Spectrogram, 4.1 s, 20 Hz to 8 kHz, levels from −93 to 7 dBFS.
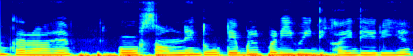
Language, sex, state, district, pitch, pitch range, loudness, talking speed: Hindi, male, Rajasthan, Bikaner, 280 Hz, 270-295 Hz, -19 LUFS, 190 wpm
